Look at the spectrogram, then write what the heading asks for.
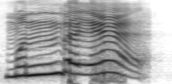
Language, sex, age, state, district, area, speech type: Tamil, female, 30-45, Tamil Nadu, Tirupattur, rural, read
